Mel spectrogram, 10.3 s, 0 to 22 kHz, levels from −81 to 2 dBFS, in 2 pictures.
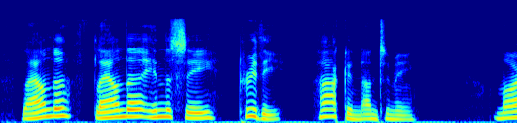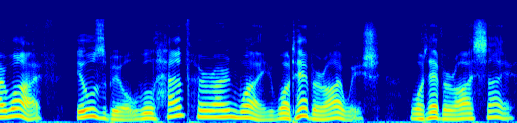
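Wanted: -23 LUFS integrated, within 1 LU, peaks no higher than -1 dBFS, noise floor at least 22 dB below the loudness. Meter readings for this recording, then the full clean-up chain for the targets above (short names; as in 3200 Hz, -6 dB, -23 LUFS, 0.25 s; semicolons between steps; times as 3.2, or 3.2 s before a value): loudness -27.0 LUFS; peak -11.5 dBFS; loudness target -23.0 LUFS
-> gain +4 dB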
